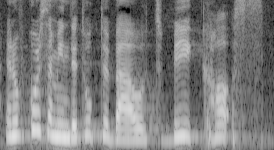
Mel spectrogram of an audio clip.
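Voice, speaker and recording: In a large conference hall with long reverb, a middle-aged Italian woman delivers a talk in her Italian accent, often saying um as she explains her points. Her voice is high and a little mellow, at normal speed.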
